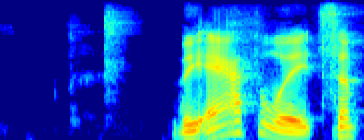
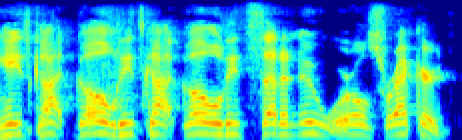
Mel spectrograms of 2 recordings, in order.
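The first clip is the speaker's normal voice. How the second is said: imitating race announcers, higher and thrilled; excited announcers; 8 semitones higher than usual. Announcers calling the winning hurdler's gold, mock excited. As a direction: call the finish like a hyped commentator. And all the announcers are going.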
